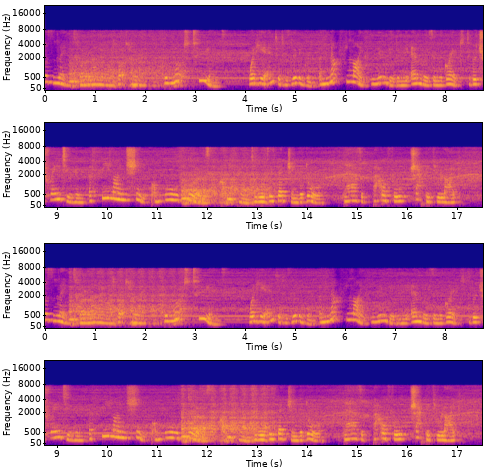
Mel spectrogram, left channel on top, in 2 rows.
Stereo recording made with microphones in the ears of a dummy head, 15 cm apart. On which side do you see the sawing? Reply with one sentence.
You can hear the sawing on the right.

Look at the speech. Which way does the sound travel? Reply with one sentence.
In this clip you hear the speech go left and come back.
